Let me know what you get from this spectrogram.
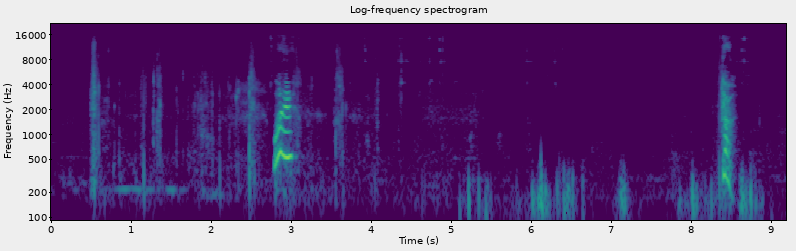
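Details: An English Cocker Spaniel playing in the snow gives a sharp, rising yelp and a later bark, with people talking nearby.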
